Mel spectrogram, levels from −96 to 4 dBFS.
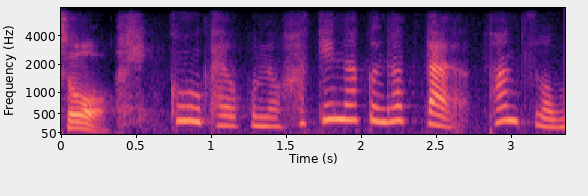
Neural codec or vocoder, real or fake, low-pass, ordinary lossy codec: codec, 16 kHz in and 24 kHz out, 0.6 kbps, FocalCodec, streaming, 2048 codes; fake; 7.2 kHz; Opus, 16 kbps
